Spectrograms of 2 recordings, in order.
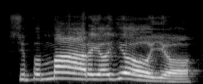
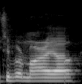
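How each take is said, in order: First: High, loud, drawn-out mock Italian; hammed-up cartoon Italian accent, belted out slowly. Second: Said in the usual way. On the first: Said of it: "in that ridiculous Italian accent". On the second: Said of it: "hard for me to read Super Mario".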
